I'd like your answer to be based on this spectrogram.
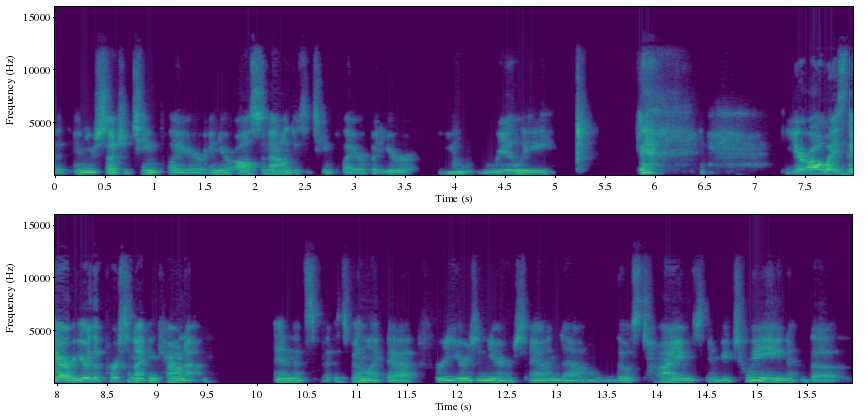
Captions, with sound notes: and you're such a team player and you're also not only just a team player, but you really, (claps once and laughs) you're always there, you're the person I can count on. And it's been like that for years and years. And those times in between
